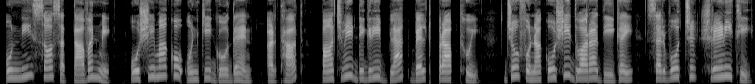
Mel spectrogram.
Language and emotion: Hindi, neutral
